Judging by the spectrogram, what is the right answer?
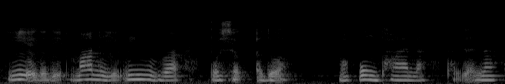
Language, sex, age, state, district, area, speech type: Manipuri, female, 45-60, Manipur, Bishnupur, rural, spontaneous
